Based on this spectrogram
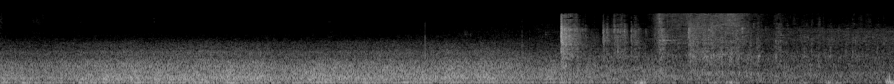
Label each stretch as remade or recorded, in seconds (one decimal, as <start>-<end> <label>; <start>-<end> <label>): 0.0-3.2 recorded; 3.2-4.5 remade; 4.5-5.9 recorded; 5.9-8.5 remade; 8.5-8.9 recorded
